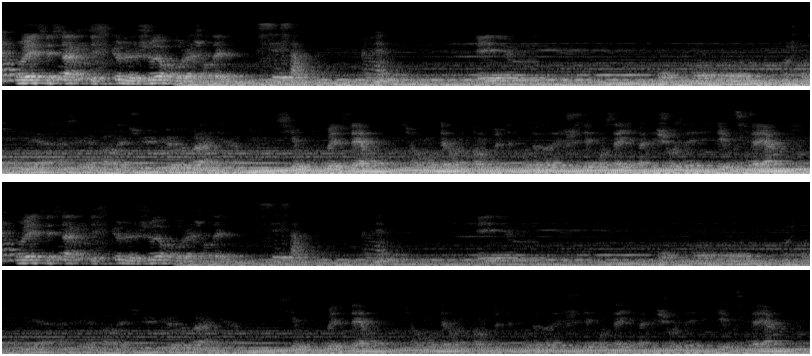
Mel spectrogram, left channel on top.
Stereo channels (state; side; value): quieter; right; 8.5 dB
